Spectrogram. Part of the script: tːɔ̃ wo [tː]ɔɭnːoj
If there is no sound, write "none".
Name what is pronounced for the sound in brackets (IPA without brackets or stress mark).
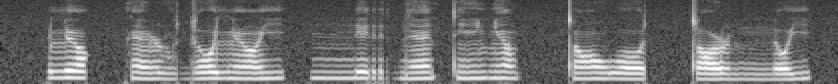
tː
